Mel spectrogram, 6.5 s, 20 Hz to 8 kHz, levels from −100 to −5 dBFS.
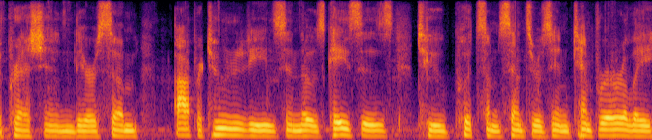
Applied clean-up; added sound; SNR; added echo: neural separator model SepFormer DNS4.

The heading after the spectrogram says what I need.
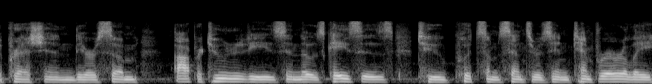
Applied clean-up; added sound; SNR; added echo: none; none; none; none.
